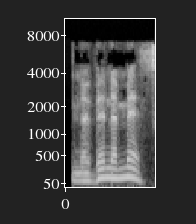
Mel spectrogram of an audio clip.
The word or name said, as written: nevinnomyssk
